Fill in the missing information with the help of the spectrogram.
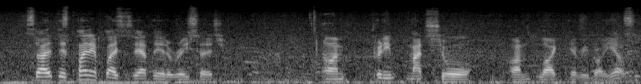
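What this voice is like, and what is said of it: Strained, fading hoarse voice. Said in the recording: “My voice is going.”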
